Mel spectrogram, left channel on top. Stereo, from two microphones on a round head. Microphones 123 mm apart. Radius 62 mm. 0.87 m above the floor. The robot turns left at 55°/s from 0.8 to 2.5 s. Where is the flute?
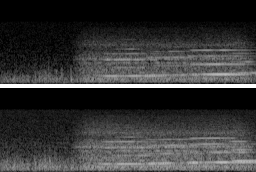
90° right, 2.5 m; by 2.5 s 175° right, 2.5 m.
